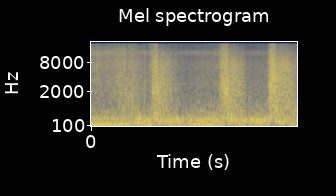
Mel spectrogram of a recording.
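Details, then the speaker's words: Nitrous small-block Chevy in the Brooklyn Dodger build, first start after fuel pump switched on and tires briefly spinning; fuel pressure possibly too high. Loud, lumpy V8 idle holding steady with a few throttle blips, no misses. Normal idle. "there it is it starts it runs it idles"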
